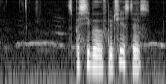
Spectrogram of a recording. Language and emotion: Russian, neutral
